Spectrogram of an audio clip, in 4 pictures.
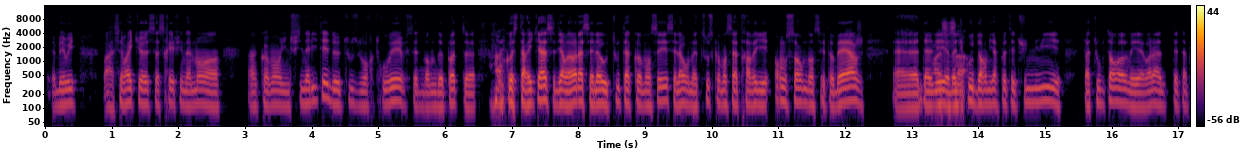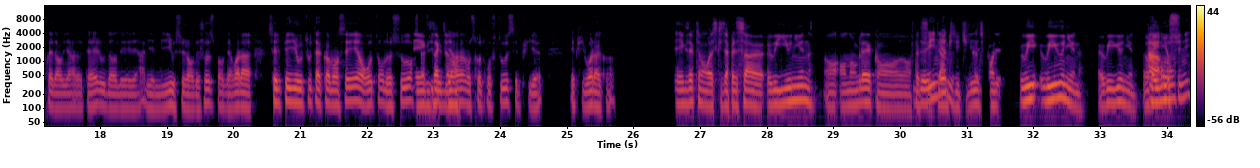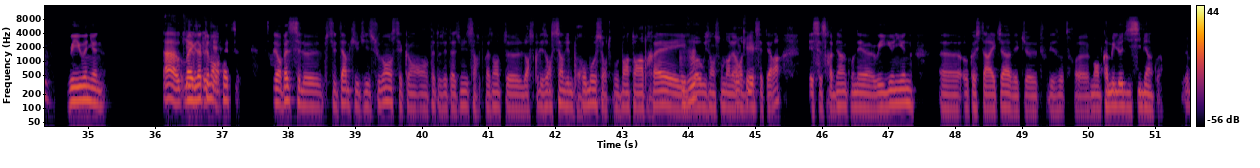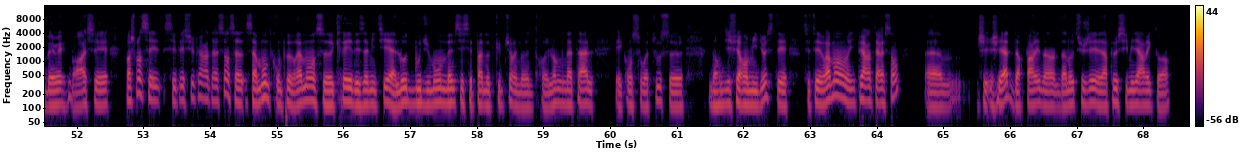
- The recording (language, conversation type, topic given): French, podcast, Peux-tu nous parler d’une amitié née en voyage ?
- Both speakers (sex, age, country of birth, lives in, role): male, 20-24, France, France, host; male, 35-39, France, France, guest
- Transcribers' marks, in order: stressed: "ensemble"; put-on voice: "reunion"; put-on voice: "re reunion a reunion"; put-on voice: "reunion"; put-on voice: "reunion"; in English: "reunion"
